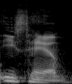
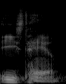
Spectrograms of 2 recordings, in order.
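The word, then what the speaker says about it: Eastham: Um I can tell you that the locals pronounce it East Ham. East Ham.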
